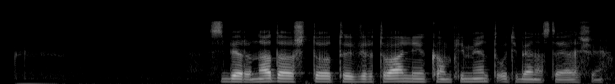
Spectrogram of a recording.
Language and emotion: Russian, neutral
